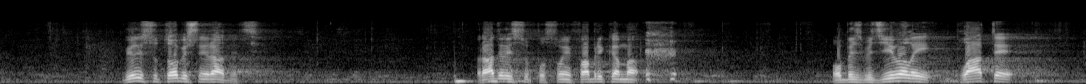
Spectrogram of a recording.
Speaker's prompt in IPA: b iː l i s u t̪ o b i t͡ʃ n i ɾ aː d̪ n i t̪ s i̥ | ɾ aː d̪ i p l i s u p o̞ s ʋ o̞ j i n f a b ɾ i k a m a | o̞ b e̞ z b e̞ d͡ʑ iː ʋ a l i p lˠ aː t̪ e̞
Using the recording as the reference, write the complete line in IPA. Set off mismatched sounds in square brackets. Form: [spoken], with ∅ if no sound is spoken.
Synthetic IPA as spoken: b iː l i s u t̪ o b i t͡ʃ n i ɾ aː d̪ n i t̪ s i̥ | ɾ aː d̪ i [∅] l i s u p o̞ s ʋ o̞ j i [m] f a b ɾ i k a m a | o̞ b e̞ z b e̞ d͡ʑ iː ʋ a l i p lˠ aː t̪ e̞

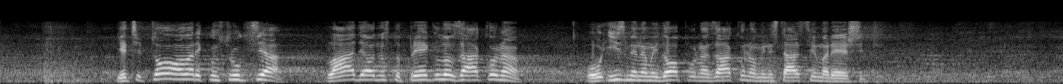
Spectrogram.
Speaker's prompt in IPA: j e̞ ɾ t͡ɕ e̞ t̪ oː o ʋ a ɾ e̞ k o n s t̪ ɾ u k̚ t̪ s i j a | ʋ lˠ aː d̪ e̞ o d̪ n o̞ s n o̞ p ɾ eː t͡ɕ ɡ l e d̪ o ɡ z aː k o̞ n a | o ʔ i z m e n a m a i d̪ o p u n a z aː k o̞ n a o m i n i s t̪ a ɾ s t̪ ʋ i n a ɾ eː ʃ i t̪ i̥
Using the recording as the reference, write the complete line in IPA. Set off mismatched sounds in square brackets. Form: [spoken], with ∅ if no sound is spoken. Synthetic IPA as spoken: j e̞ ɾ t͡ɕ e̞ t̪ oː o ʋ a ɾ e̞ k o n s t̪ ɾ u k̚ t̪ s i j a | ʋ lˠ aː d̪ e̞ o d̪ n o̞ s n o̞ p ɾ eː [∅] ɡ l e d̪ o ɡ z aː k o̞ n a | o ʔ i z m e n a m a i d̪ o p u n a z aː k o̞ n a o m i n i s t̪ a ɾ s t̪ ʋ i [m] a ɾ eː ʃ i t̪ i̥

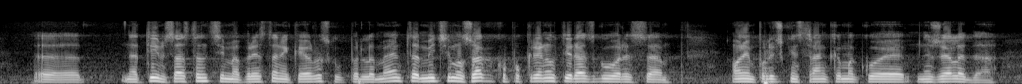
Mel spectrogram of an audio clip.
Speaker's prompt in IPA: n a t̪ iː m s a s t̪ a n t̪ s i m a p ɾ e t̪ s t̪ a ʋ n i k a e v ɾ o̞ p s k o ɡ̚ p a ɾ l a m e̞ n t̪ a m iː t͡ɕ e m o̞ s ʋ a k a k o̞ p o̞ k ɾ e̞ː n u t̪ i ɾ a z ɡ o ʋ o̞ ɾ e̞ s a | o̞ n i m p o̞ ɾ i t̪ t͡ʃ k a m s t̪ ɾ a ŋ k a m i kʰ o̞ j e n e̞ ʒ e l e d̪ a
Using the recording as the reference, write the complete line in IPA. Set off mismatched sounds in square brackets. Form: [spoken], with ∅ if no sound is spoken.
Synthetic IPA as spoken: n a t̪ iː m s a s t̪ a n t̪ s i m a p ɾ e t̪ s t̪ a ʋ n i k a e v ɾ o̞ p s k o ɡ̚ p a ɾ l a m e̞ n t̪ a m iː t͡ɕ e m o̞ s ʋ a k a k o̞ p o̞ k ɾ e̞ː n u t̪ i ɾ a z ɡ o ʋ o̞ ɾ e̞ s a | o̞ n i m p o̞ [l] i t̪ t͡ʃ k [i] m s t̪ ɾ a ŋ k a m [a] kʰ o̞ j e n e̞ ʒ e l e d̪ a

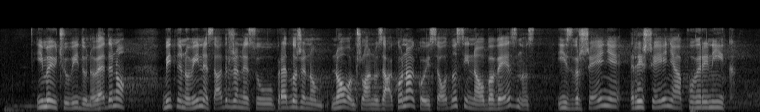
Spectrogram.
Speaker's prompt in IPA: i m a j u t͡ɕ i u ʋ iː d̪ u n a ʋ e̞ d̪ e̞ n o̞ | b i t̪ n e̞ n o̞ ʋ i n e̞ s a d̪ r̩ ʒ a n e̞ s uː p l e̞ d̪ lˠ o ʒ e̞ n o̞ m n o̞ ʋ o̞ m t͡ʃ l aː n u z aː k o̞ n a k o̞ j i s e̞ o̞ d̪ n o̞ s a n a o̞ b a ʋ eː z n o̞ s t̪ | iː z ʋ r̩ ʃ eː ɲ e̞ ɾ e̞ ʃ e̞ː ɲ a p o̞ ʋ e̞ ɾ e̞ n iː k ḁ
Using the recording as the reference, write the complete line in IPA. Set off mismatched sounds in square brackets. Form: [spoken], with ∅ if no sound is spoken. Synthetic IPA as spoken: i m a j u t͡ɕ i u ʋ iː d̪ u n a ʋ e̞ d̪ e̞ n o̞ | b i t̪ n e̞ n o̞ ʋ i n e̞ s a d̪ r̩ ʒ a n e̞ s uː p [ɾ] e̞ d̪ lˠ o ʒ e̞ n o̞ m n o̞ ʋ o̞ m t͡ʃ l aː n u z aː k o̞ n a k o̞ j i s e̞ o̞ d̪ n o̞ s [i] n a o̞ b a ʋ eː z n o̞ s t̪ | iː z ʋ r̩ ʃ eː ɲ e̞ ɾ e̞ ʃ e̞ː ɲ a p o̞ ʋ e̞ ɾ e̞ n iː k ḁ

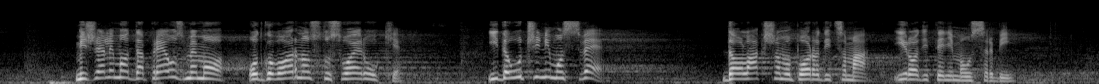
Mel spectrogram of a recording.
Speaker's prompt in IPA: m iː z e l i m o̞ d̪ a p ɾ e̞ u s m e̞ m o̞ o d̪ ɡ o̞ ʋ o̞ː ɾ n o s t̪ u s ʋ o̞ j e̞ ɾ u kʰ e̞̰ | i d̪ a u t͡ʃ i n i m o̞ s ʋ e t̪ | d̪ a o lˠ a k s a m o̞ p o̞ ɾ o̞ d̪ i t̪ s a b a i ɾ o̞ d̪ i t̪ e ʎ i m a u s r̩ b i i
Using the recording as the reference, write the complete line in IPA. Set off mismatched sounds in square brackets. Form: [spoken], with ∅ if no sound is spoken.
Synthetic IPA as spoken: m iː [ʒ] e l i m o̞ d̪ a p ɾ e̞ u [z] m e̞ m o̞ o d̪ ɡ o̞ ʋ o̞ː ɾ n o s t̪ u s ʋ o̞ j e̞ ɾ [uː] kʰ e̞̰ | i d̪ a u t͡ʃ i n i m o̞ s ʋ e [∅] | d̪ a o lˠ a k [ʃ] a m o̞ p o̞ ɾ o̞ d̪ i t̪ s a [m] a i ɾ o̞ d̪ i t̪ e ʎ i m a u s r̩ b i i

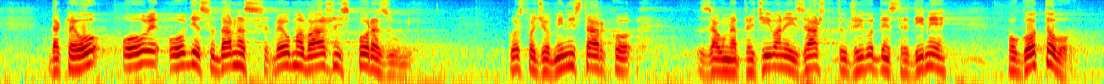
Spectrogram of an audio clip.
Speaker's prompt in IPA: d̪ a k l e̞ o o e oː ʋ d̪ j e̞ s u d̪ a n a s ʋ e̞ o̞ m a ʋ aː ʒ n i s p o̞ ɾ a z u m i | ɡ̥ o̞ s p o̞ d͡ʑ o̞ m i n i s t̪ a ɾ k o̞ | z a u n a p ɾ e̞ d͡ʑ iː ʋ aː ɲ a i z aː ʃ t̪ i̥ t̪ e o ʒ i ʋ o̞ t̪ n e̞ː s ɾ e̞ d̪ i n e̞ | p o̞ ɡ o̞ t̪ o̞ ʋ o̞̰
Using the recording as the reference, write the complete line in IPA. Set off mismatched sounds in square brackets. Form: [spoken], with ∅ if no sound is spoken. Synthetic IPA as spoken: d̪ a k l e̞ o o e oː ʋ d̪ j e̞ s u d̪ a n a s ʋ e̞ o̞ m a ʋ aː ʒ n i s p o̞ ɾ a z u m i | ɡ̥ o̞ s p o̞ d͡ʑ o̞ m i n i s t̪ a ɾ k o̞ | z a u n a p ɾ e̞ d͡ʑ iː ʋ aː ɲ [e] i z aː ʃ t̪ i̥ t̪ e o ʒ i ʋ o̞ t̪ n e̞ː s ɾ e̞ d̪ i n e̞ | p o̞ ɡ o̞ t̪ o̞ ʋ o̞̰

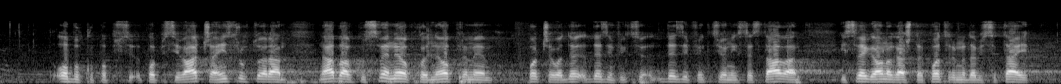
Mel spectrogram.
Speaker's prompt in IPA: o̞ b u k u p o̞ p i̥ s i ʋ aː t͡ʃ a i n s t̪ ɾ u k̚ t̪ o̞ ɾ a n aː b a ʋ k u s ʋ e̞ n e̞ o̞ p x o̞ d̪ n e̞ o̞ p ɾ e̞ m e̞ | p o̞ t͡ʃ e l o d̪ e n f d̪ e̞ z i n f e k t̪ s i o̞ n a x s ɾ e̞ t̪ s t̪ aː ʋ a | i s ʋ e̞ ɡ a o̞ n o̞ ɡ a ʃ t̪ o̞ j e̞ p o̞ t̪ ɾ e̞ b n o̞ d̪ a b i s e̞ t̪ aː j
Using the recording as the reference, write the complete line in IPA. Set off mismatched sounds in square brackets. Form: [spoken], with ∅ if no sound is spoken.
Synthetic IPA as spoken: o̞ b u k u p o̞ p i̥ s i ʋ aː t͡ʃ a i n s t̪ ɾ u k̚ t̪ o̞ ɾ a n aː b a ʋ k u s ʋ e̞ n e̞ o̞ p x o̞ d̪ n e̞ o̞ p ɾ e̞ m e̞ | p o̞ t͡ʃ e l o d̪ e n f d̪ e̞ z i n f e k t̪ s i o̞ n [i] x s ɾ e̞ t̪ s t̪ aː ʋ a | i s ʋ e̞ ɡ a o̞ n o̞ ɡ a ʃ t̪ o̞ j e̞ p o̞ t̪ ɾ e̞ b n o̞ d̪ a b i s e̞ t̪ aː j

